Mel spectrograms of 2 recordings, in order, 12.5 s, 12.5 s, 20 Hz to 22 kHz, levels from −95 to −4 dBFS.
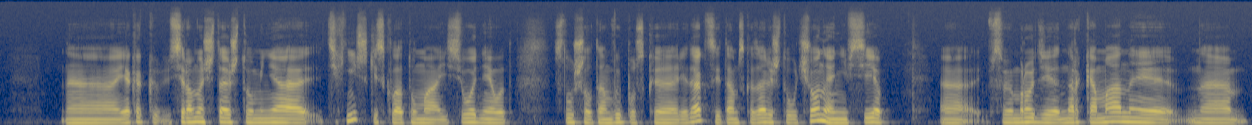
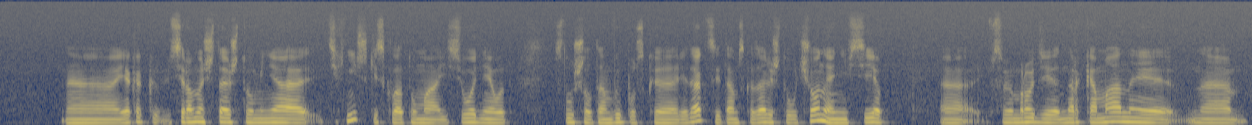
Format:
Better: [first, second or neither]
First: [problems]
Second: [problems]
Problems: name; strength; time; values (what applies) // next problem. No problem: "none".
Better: first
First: hiss; faint; throughout; 25 dB below the speech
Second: hiss; loud; throughout; 8 dB below the speech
